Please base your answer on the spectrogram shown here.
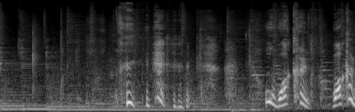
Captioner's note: heheheheheheheh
